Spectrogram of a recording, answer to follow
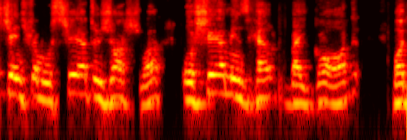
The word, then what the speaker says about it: Hoshea: joshua's first name is osha the the h is silent oh shayne in the hebrew hoshea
